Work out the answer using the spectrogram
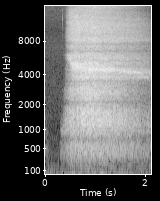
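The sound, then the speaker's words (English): A deep breath drawn in and blown out during a guided relaxation, beginning abruptly after a short silence and swelling into a long, airy hiss that slowly fades, with no talk. “Last breath coming all the way in. Big inhale and blow.”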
